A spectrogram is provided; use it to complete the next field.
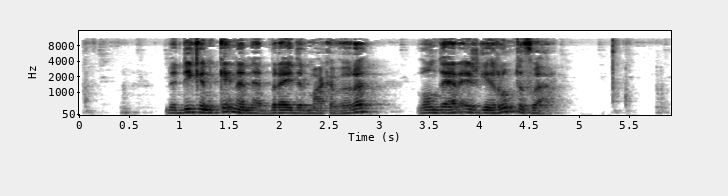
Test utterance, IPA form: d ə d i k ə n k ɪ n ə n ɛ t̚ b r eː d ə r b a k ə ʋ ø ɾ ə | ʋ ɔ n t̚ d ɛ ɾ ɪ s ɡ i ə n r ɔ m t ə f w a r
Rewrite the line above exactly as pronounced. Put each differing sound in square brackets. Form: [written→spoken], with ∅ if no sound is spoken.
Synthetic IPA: d ə d i k ə n k ɪ n ə n ɛ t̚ b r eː d ə r [b→m] a k ə ʋ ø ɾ ə | ʋ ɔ n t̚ d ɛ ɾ ɪ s ɡ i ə n r [ɔ→u] m t ə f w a r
